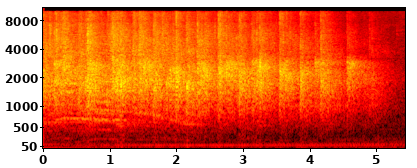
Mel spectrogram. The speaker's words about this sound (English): If somebody is hearing what I'm saying and believing that it works, can the person shout and clap to God's glory?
